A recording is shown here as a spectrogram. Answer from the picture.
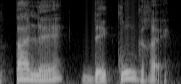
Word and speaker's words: palais des congrès: Final S here and here are not pronounced. Un palais des congrès.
